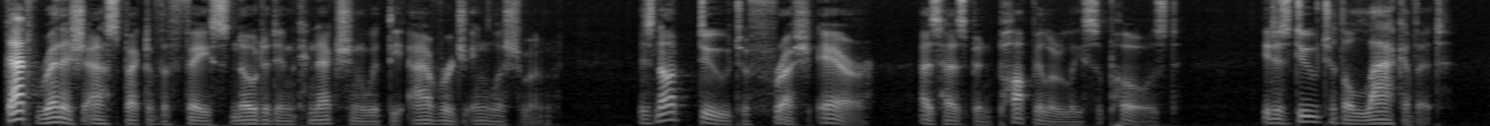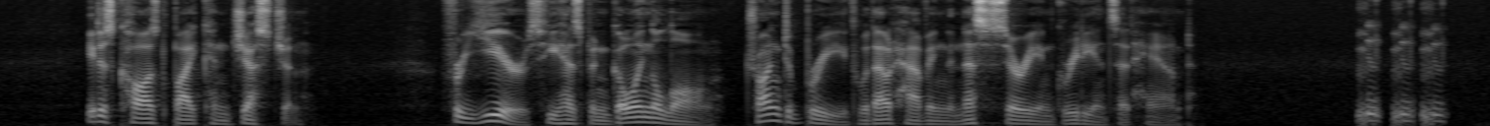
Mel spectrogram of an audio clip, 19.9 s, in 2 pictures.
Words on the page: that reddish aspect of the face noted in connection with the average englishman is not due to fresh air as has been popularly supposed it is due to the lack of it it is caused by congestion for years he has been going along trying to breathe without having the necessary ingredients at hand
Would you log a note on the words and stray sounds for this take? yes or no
yes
